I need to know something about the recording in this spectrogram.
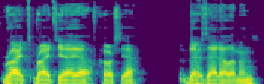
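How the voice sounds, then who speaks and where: A man talking casually and unscripted as a podcast host, often halting and repeating himself as he searches for words. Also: fairly low pitch, fairly even intonation. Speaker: podcast host and story writer answering listener questions.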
